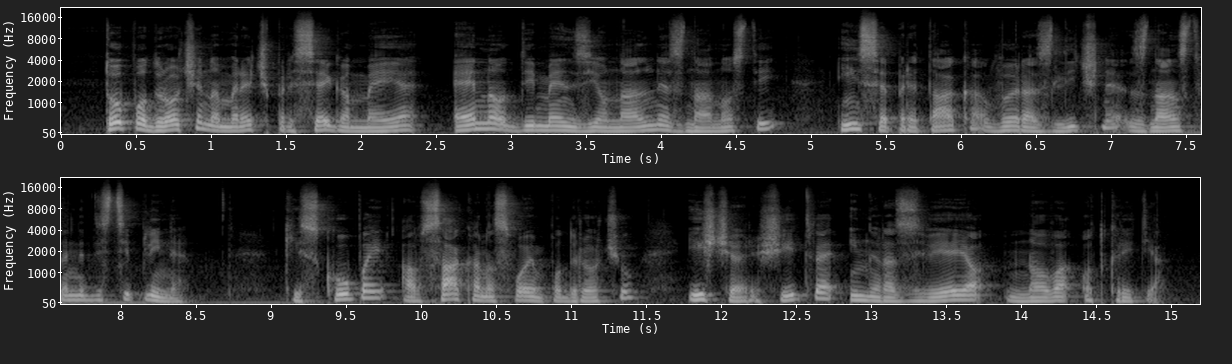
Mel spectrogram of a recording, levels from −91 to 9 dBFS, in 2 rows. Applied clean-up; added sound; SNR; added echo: none; none; none; none.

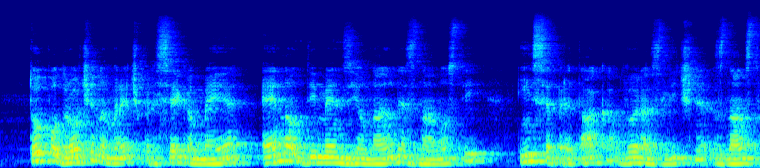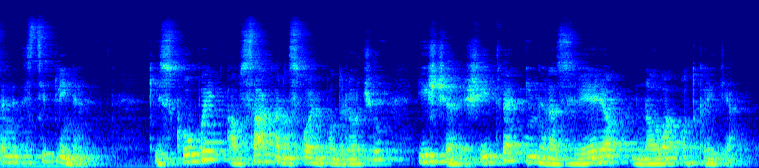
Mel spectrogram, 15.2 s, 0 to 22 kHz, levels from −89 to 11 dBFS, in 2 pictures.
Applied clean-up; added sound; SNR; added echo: none; none; none; reverberation time 0.7 s.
